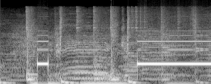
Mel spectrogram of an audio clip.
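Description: Workout interval-timer countdown beeps over background music: a short beep, then a long, held beep about a second and a half in. The long beep marks the end of the exercise set.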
